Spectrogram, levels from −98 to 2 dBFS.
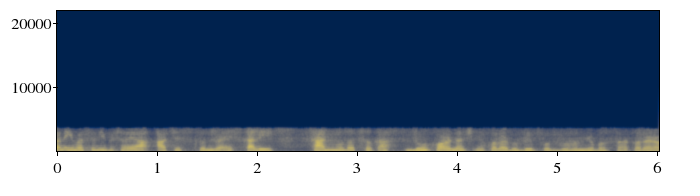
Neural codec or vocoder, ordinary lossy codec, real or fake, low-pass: codec, 24 kHz, 0.5 kbps, DualCodec; none; fake; 3.6 kHz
